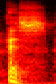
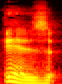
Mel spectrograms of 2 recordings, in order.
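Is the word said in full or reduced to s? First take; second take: reduced; full. First: It is said fast, reduced to a bare s. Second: It is said slowly with its full vowel. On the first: "读快了读成s" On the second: "读慢了读成is"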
